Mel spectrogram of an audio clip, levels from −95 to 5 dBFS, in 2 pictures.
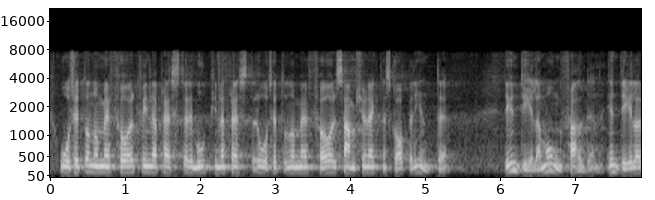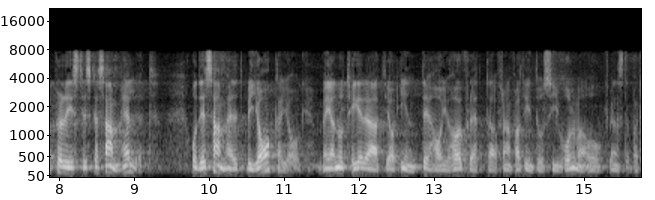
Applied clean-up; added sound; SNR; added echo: none; none; none; none.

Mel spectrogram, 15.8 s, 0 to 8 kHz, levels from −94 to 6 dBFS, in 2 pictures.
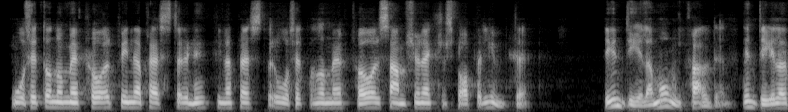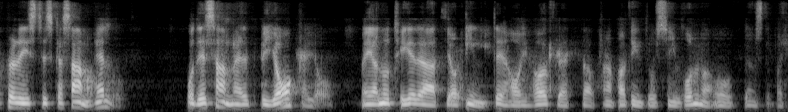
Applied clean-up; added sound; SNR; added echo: neural mask model DeepFilterNet 3.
